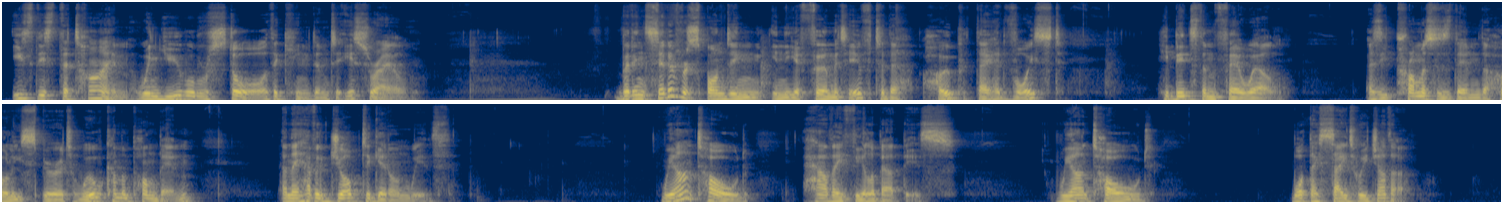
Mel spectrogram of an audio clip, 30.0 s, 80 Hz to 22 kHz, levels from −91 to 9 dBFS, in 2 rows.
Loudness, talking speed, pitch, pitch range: -18 LUFS, 130 wpm, 115 Hz, 100-135 Hz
